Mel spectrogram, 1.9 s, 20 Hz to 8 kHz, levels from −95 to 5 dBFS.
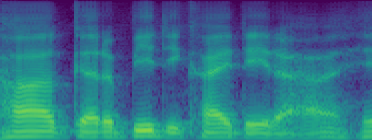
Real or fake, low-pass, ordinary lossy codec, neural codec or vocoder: fake; none; none; codec, 16 kHz, 0.3 kbps, FocalCodec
